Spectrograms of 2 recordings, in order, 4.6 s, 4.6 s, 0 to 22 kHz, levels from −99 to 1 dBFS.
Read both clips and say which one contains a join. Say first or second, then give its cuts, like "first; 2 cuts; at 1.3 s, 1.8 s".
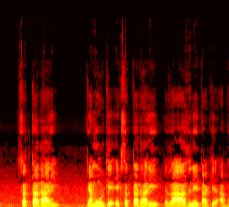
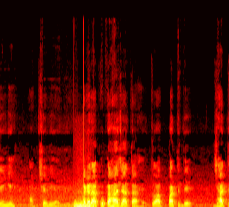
second; 1 cut; at 1.7 s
